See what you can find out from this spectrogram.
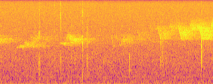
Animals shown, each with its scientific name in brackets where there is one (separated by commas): Ovenbird (Seiurus aurocapilla), Red-eyed Vireo (Vireo olivaceus), Scarlet Tanager (Piranga olivacea)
